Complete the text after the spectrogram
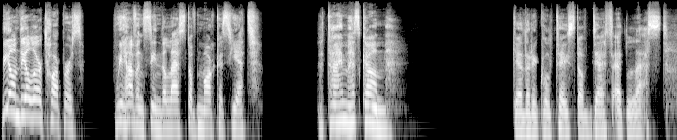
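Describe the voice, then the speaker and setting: A woman voice actor playing a seasoned, older druid warrior in a video game, wry, stern and proud, with measured, commanding delivery. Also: fairly low pitch, animated, dry recording, studio quality. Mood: resolute. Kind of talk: scripted video game dialogue.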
